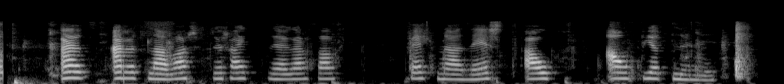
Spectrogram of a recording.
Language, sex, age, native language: Icelandic, male, 11, Icelandic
